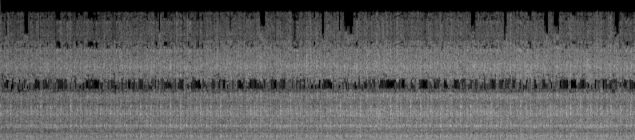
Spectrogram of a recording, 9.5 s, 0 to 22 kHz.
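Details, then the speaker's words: Land Rover LR4 idling during a combustion gas (block) test at the coolant: uneven, lumpy pulse under a constant drone, not running well; rough idle, cause not confirmed. "so let's go start it you can hear it's not running too good"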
